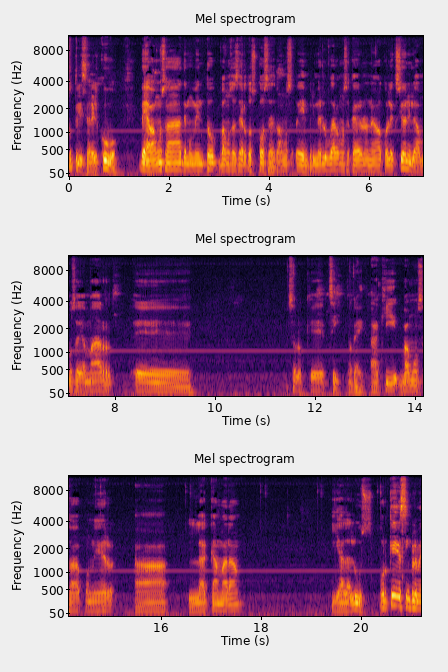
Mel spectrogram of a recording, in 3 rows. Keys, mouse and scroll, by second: 2.7 click, 3.9 shift+click, 6.0 right click, 7.0 right click, 7.3-9.9 middle drag, 12.4 right click, 13.7 right click, 15.7 right click, 17.5 right click, 18.9 click, 20.1 click.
